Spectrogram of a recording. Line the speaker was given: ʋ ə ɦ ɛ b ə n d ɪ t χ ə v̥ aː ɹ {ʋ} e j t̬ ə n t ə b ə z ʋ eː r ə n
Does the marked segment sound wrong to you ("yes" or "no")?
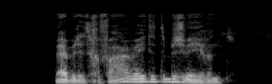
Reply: no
